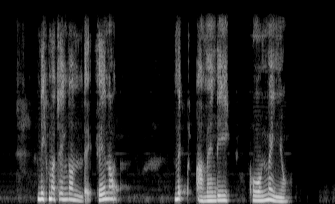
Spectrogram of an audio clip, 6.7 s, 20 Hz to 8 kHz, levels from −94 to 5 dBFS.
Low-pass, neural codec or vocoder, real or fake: 7.2 kHz; codec, 16 kHz, 2 kbps, FunCodec, trained on LibriTTS, 25 frames a second; fake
